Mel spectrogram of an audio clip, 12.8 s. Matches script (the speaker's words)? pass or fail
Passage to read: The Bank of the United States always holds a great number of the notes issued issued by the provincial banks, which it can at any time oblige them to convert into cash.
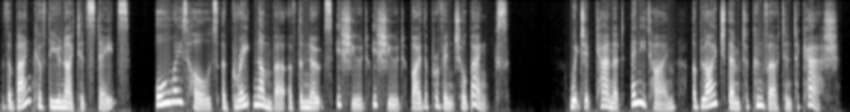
pass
